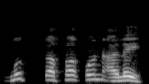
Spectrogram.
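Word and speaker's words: متفق علیہ: کوشش کرتے ہیں، تو لیکن اس کا جو صحیح تلفظ ہے وہ متفقن علیہ، متفقن علیہ۔ متفق اس میں مفعول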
